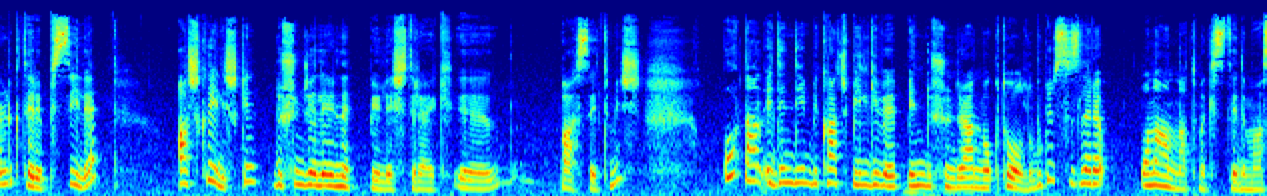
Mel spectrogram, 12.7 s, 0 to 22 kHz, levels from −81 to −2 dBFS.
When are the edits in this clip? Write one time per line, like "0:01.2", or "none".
none

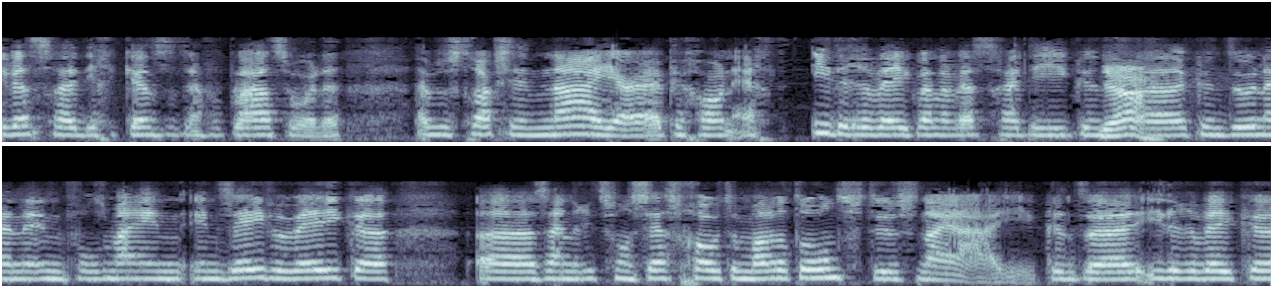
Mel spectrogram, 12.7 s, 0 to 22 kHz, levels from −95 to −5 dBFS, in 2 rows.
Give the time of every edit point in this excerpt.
none

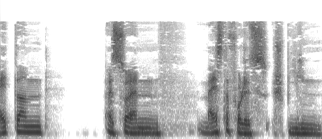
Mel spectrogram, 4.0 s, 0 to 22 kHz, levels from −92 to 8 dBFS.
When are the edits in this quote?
none

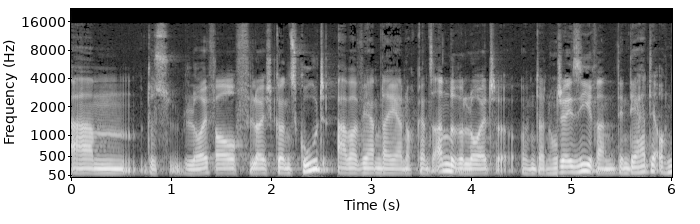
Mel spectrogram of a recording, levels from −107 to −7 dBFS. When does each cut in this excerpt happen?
0:01.4
0:04.9

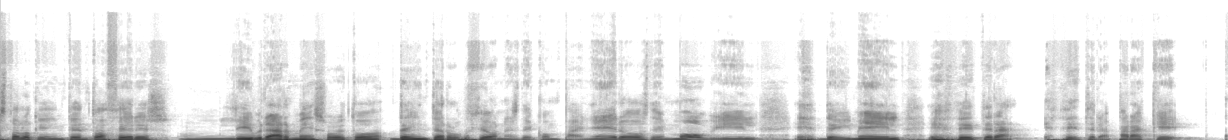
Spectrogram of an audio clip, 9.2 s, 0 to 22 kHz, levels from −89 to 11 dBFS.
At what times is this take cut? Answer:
none

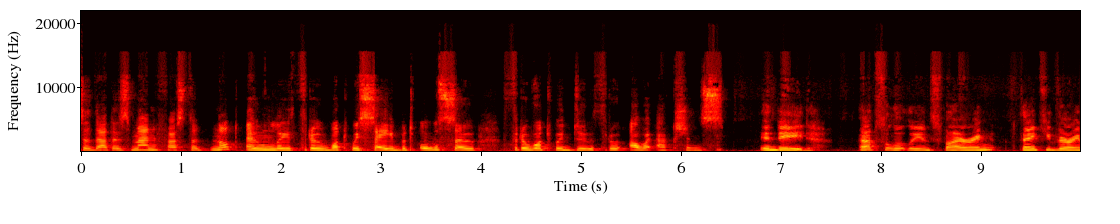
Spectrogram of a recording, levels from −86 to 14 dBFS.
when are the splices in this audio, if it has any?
0:07.5

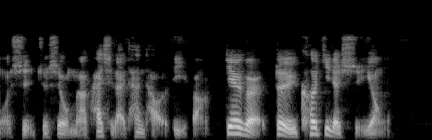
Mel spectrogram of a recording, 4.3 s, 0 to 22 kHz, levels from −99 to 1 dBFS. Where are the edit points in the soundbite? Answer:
0:02.1

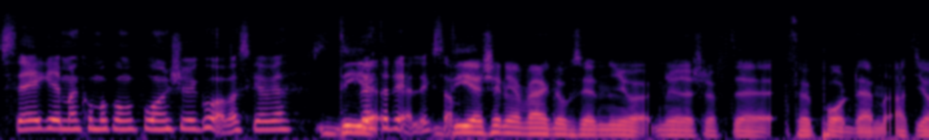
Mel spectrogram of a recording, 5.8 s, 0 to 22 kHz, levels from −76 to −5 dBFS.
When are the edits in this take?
0:04.9

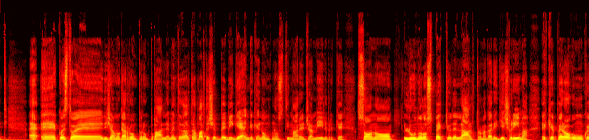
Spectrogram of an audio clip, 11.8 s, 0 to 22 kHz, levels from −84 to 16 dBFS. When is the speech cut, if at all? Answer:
0:02.4
0:03.0
0:05.4
0:07.1
0:10.2

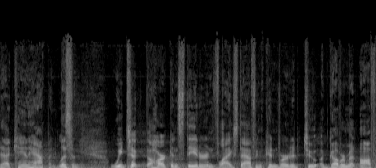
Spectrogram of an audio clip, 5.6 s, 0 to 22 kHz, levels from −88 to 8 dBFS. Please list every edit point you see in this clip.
0:04.4

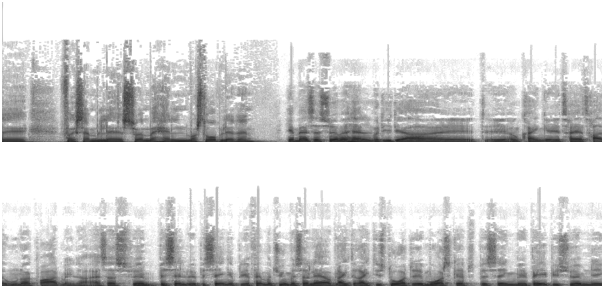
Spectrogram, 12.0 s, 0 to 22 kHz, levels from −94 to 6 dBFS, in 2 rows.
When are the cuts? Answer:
0:02.7
0:03.7
0:08.9
0:09.3

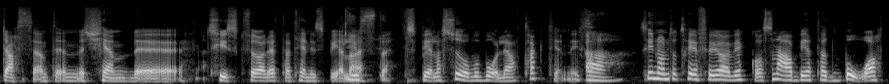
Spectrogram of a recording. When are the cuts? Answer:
0:04.1
0:06.7
0:07.7

